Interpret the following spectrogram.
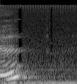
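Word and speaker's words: œufs: une pincée de sel attention dans le mot up au pluriel on ne prononce pas le f bondi à 9 des oeufs maintenant on passe à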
